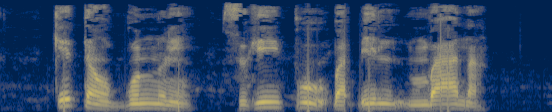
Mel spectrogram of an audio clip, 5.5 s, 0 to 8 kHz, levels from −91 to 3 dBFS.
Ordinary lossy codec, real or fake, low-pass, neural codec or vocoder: MP3, 32 kbps; real; 7.2 kHz; none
